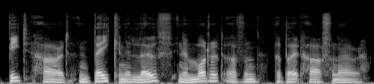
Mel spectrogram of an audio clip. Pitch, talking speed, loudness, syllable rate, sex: 120 Hz, 240 wpm, -17 LUFS, 5.8 syllables/s, male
